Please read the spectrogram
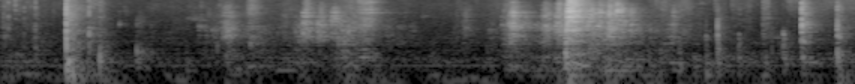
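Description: Cardboard boxes of sealed trading cards being lifted and set down on a stack. There are a few sharp knocks from the handling, the loudest near four seconds in, with rustling in between.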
